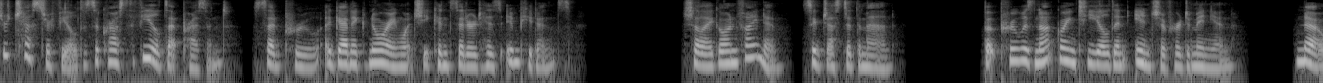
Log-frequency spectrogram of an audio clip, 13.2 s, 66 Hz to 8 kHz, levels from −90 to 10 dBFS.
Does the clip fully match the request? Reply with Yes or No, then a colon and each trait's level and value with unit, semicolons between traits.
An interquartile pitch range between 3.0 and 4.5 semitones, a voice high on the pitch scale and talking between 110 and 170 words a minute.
No: average, 3.8 semitones; high, 195 Hz; average, 180 wpm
